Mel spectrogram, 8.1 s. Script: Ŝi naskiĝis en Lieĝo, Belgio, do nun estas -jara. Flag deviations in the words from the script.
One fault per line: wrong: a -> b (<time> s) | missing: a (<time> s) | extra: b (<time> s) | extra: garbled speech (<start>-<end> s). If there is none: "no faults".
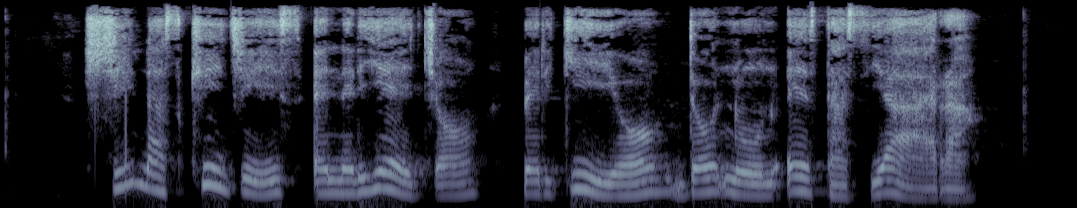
no faults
